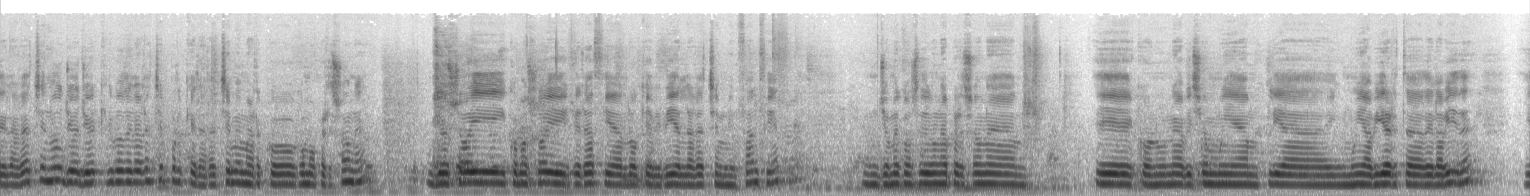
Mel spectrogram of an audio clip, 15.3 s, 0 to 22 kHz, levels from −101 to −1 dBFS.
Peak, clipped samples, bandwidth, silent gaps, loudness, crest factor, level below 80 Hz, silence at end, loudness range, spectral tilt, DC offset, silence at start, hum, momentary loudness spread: -12 dBFS; under 0.1%; 17 kHz; none; -27 LUFS; 16 dB; -56 dBFS; 0 s; 3 LU; -6.5 dB/octave; under 0.1%; 0 s; none; 13 LU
